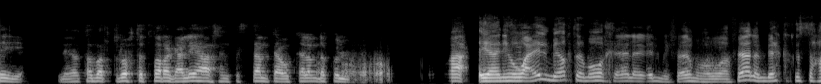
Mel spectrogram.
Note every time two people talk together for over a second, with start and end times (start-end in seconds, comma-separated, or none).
none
